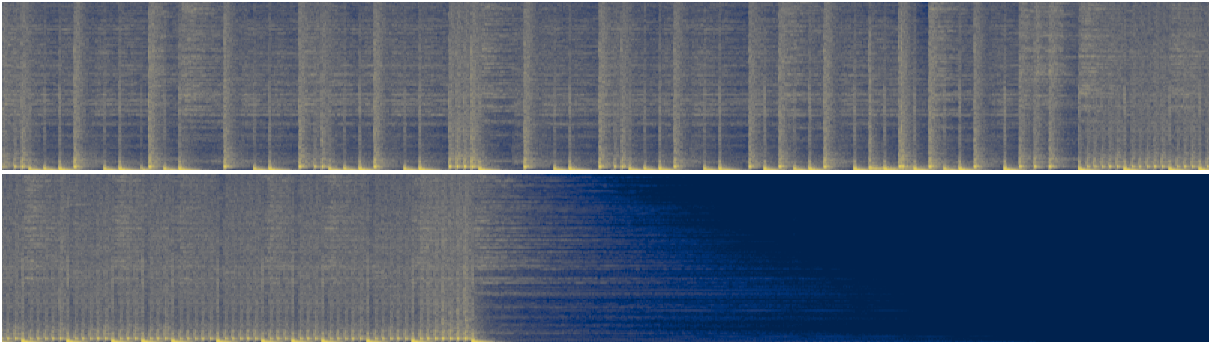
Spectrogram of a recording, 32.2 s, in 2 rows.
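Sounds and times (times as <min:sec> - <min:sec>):
drums: 0:00.0 - 0:25.0.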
